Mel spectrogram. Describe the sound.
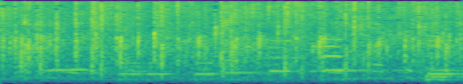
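Steady, dense audience applause lasting a couple of seconds, with voices calling out and cheering over the clapping, as a guitarist is introduced.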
